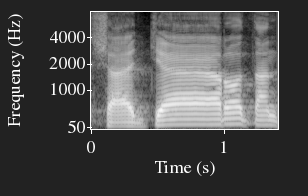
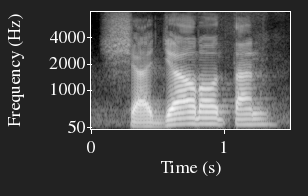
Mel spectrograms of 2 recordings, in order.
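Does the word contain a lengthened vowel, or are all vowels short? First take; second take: lengthened; all short. First: One vowel in the word is drawn out long. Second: Every vowel in the word is kept short. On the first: The speaker calls it wrong. "tidak boleh ada suara panjang di sini. Tidak boleh" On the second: The speaker calls it right. "yang boleh adalah"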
